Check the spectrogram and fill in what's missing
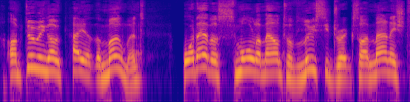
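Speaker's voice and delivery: high-pitched, fretful injured man; anxious refusal. A narrator's reading. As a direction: explain anxiously, pitch held up throughout. Injured character anxiously refusing the pills.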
